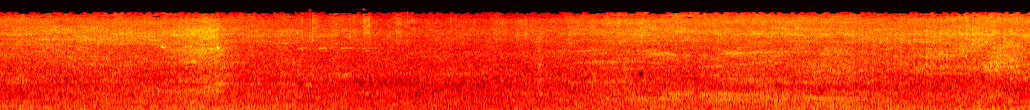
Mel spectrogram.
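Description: Street traffic: motor vehicles passing close by with engines running, louder around two seconds in and again near the end.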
